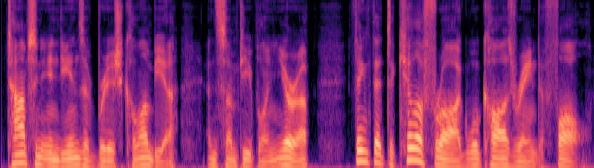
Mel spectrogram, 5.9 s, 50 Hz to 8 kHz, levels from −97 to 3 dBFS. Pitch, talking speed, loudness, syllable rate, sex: 110 Hz, 220 wpm, -17 LUFS, 5.9 syllables/s, male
